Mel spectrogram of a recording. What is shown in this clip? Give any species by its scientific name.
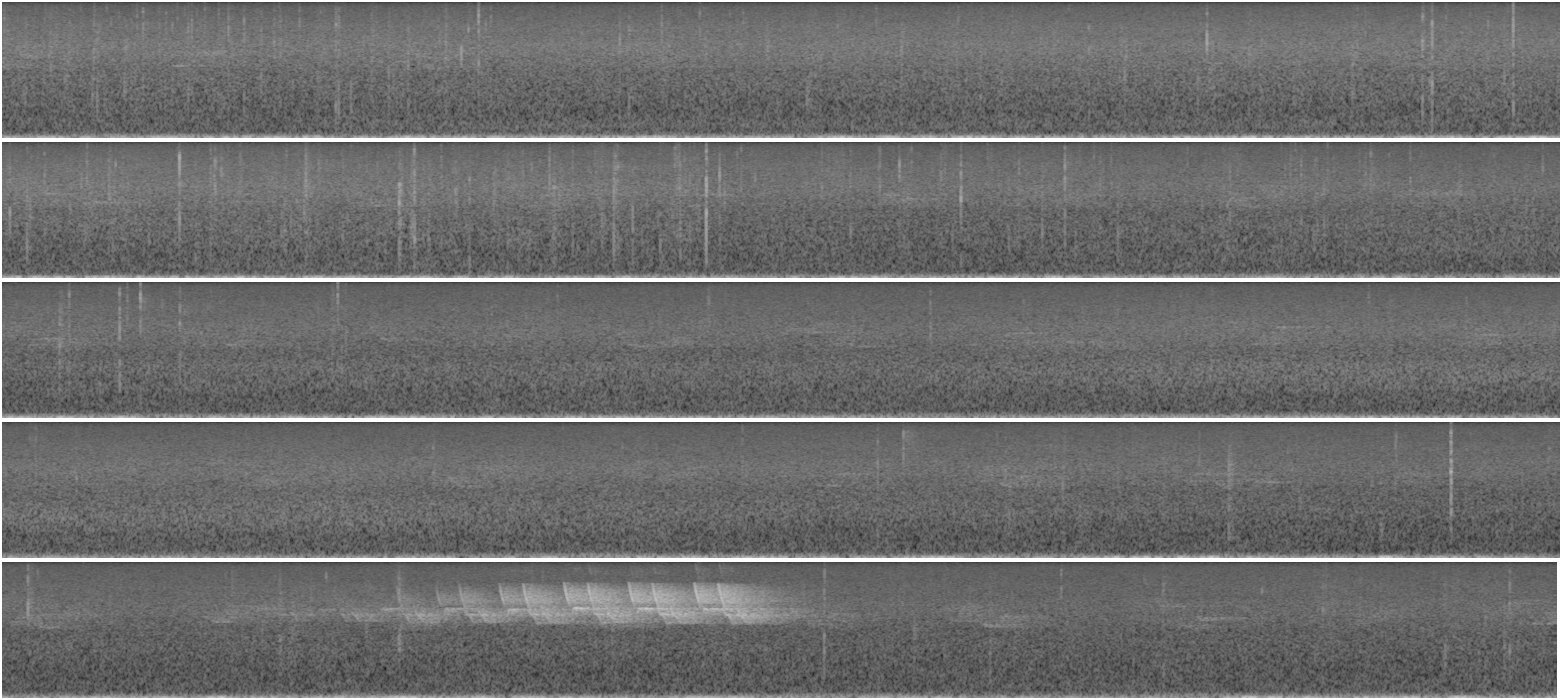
Vireo olivaceus, Seiurus aurocapilla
